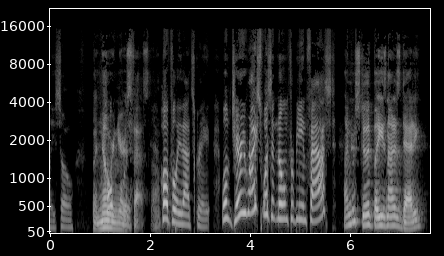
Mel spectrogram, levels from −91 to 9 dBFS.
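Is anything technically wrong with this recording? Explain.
Yes. One channel drops out twice, from 1.77 to 2.06 s and again from 4.84 to 4.99 s. In each gap the speech abruptly falls about 6 dB and then jumps back, which points to one side of a stereo feed likely cutting out briefly before the channels are summed to mono. Content shared by both sides loses half its contribution, so the level dips sharply, and anything carried only on the missing side vanishes until the channel returns.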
